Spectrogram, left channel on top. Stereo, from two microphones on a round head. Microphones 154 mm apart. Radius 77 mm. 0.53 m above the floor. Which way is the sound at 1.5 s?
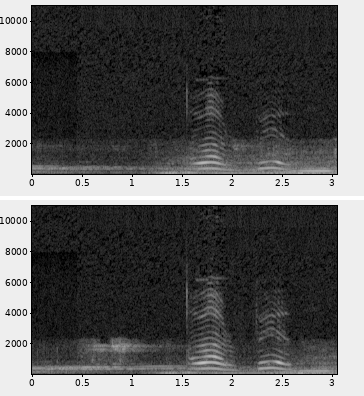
30° right (ahead or behind).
